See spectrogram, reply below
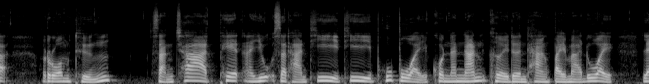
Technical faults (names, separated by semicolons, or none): none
